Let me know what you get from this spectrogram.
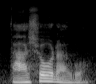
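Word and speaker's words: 芭蕉: 그리고 파초인데 이거를 일본 발음으로 하면 바쇼라고.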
